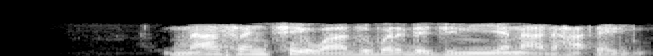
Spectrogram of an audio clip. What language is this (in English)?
Hausa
